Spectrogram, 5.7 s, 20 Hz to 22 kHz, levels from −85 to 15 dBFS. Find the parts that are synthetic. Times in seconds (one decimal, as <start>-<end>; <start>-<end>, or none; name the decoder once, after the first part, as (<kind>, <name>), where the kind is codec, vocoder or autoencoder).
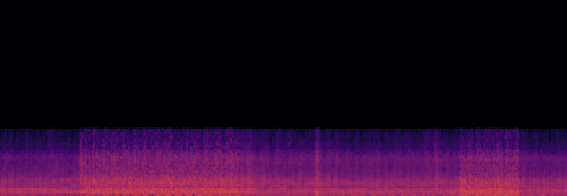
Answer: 0.0-0.8 (vocoder, Vocos); 2.4-4.6; 5.2-5.7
